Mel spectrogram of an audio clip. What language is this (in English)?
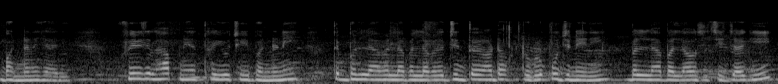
Dogri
